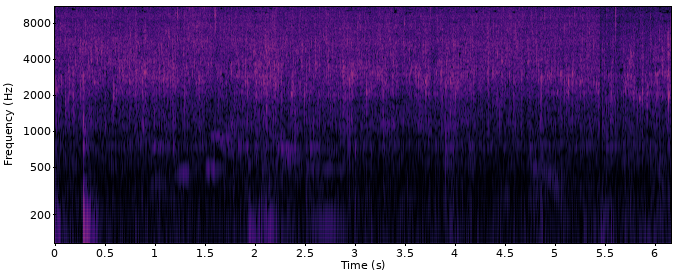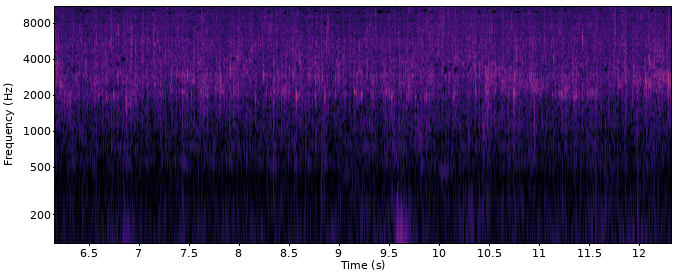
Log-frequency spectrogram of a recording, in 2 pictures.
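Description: Ground-meat köfte patties frying in shallow oil in a pan, a steady crackling sizzle. A few soft knocks as a silicone spatula turns the patties over.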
